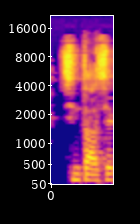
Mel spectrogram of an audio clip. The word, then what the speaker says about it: sintaxe: o documento a sintaxe sintaxe com um x a pronúncia com ss mas sem carro e olha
